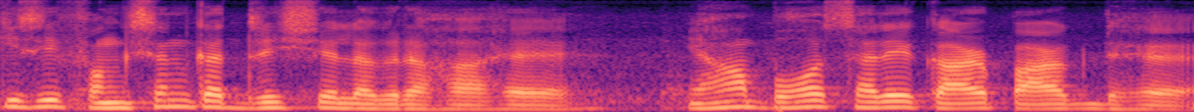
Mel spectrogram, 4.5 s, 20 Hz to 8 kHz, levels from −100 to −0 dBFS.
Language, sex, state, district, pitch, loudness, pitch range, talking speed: Hindi, male, Arunachal Pradesh, Lower Dibang Valley, 135 Hz, -18 LUFS, 120-155 Hz, 175 wpm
